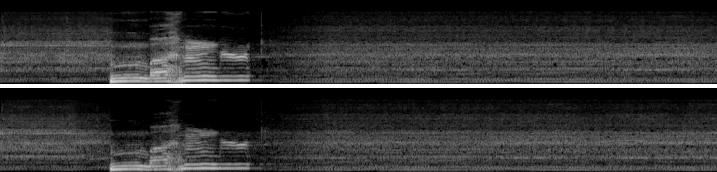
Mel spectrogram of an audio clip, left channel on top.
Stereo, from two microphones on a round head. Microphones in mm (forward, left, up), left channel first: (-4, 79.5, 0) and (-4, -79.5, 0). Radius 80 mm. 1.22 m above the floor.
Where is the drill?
No drill in this recording.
